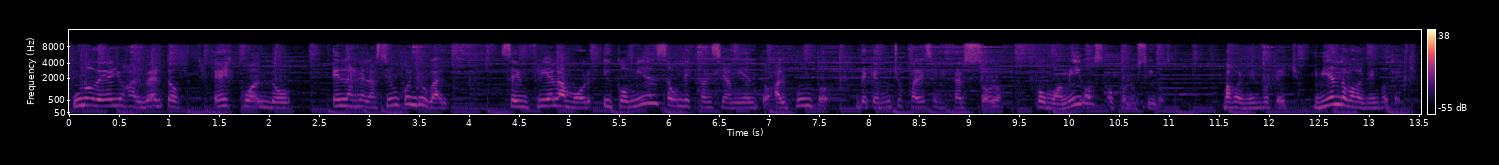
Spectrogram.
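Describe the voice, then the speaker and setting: A woman co-hosting a talk show, giving a formal, measured introduction. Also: a little high, gravelly. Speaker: co-host. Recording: music under the voice.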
